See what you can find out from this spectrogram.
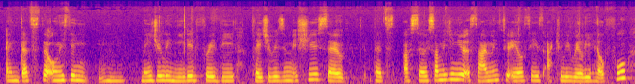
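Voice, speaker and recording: Young woman, relaxed warm tone, earnest student testimonial. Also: medium pitch, slight background noise. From Nepal. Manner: earnest, explanatory, occasional light laughs. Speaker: accounting student. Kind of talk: casual testimonial.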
